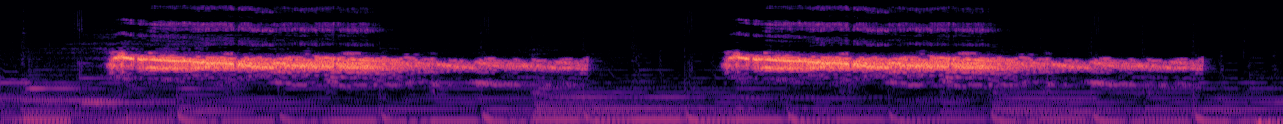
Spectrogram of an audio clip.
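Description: Two long, shrill goshawk screeches ring out one after the other, each drawn out for over a second, loud, with faint ticking pulses underneath and no one speaking.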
